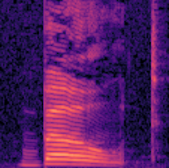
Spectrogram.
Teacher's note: notice that the O sound is changing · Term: long O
